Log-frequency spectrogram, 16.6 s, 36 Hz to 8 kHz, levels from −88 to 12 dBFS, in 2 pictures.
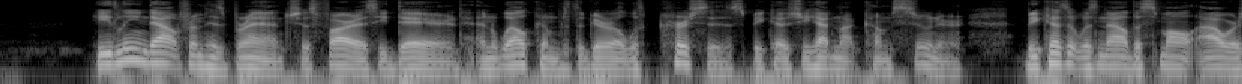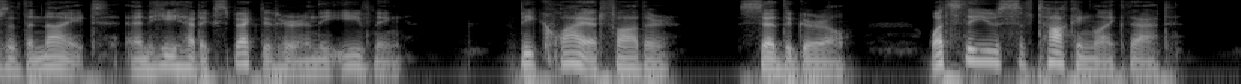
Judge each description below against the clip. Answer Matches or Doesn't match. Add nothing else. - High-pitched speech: Doesn't match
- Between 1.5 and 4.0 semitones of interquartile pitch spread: Doesn't match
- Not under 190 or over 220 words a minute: Matches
